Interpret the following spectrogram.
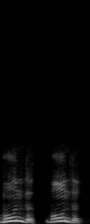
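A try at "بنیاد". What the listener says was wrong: नहीं नहीं, उसके ऊपर छोटी ए भी तो है नीचे, वो य की साउंड आएगी, फिर अलिफ आएगा, फिर दाल आएगा। बुनियाद। बे है, बे के ऊपर पेश है, नून है, बुन, फिर छोटी ए की दो नुक्ते हैं, अलिफ है, वो बना या, और फिर दाल है, बुनियाद, बुनियाद।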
